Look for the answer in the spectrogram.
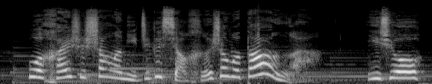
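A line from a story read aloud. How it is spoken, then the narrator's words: Hearty laughter. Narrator (Chinese): 一满哈哈大笑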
